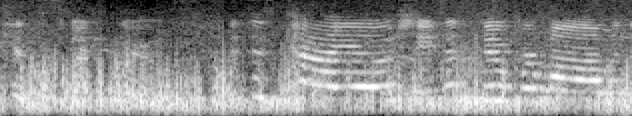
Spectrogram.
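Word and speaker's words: Cayo: It's Kayo, C-A-Y-O.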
